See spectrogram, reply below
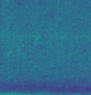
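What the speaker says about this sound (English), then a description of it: "The drizzle has soaked your clothes." Rain and drizzle in the video game Without a Dawn make a dense, continuous low rumbling wash, loud and steady across a brief moment with no voices.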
